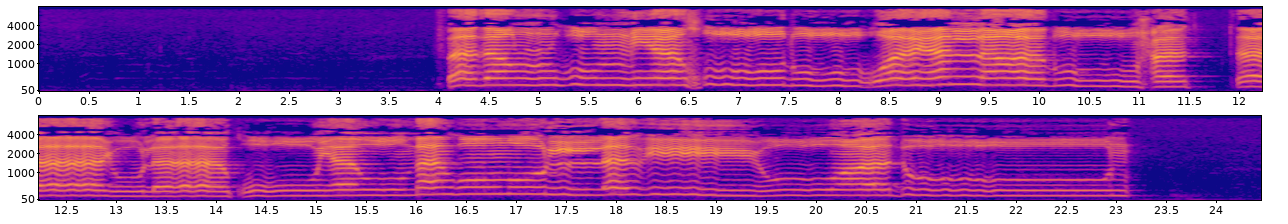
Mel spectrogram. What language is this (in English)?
Arabic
